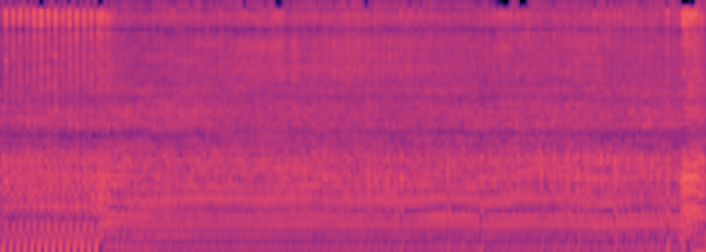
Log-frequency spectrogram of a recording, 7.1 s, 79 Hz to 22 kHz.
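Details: Predator 212 single-cylinder engine on a Toro 38585 snowblower, test run before removal after starting on one pull, choke on start, throttle at middle. Steady, even putter with no knocks or misses; runs healthy.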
